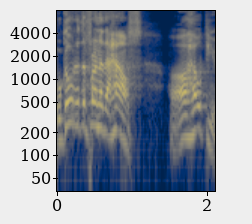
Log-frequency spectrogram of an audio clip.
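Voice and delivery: shrill, very loud, high-pitched full-force yelling. Retelling telling a stranger to go to the front: imitating own yelling. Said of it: "so I'm yelling".

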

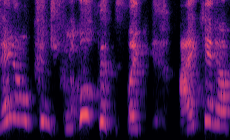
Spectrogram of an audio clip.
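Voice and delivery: high, angry shouting. Retelling an argument in a hallway about gown quality, imitating yelling back. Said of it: "And I was like yelling back".

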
